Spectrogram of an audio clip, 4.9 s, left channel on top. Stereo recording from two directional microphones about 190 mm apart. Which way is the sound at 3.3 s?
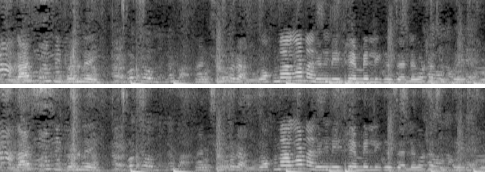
Centre (ahead or behind).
